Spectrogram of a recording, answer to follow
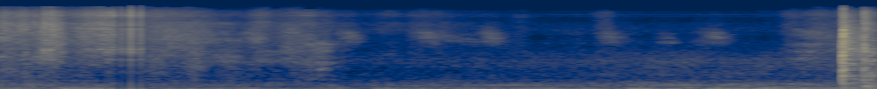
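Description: A pencil scratching a mark onto a film-faced plywood board in the first second or so. After that a low background with a few short, faint high chirps.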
